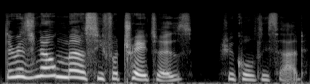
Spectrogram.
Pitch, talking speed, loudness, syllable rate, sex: 275 Hz, 175 wpm, -16 LUFS, 4.8 syllables/s, female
